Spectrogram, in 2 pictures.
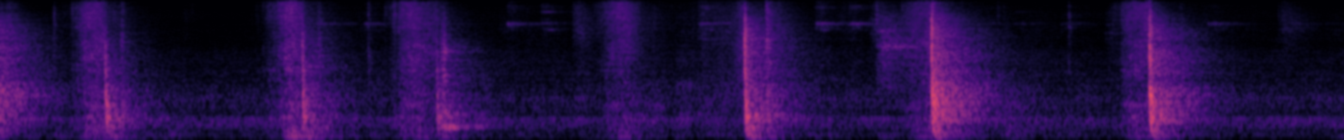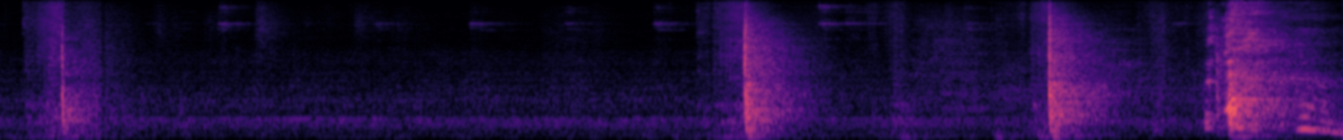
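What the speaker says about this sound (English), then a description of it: "Today I'm going to be chopping our onion big." Sharp knife chops through an onion on a cutting board, about a dozen crisp strikes at an uneven pace with short pauses, close and clear with no talking.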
